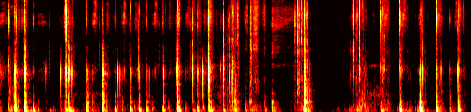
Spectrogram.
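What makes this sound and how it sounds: Long black nails on both hands tap and scratch fast and hard on a marble-print plastic phone case lying flat. Dense bursts of sharp, dry clicks mix with scratchy rasps, each dying away almost instantly. There is a brief silent pause about two-thirds of the way through before the rapid tapping resumes.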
